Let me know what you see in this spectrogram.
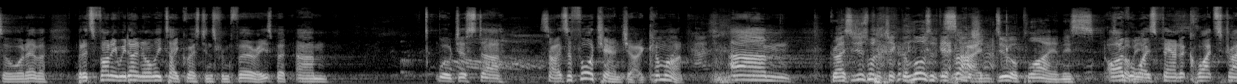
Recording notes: The following is a recording of a panel discussion about Wikileaks that took place at the Splendour in the Grass music festival in Woodford, QLD, Friday, 29 July 2011. The recording is unedited.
